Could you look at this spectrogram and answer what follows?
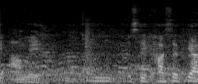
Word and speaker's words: आमेर: आमेर में एक शब्द जो है वो साइलेंट है, क्योंकि हम लोग बोल नहीं पाते हैं, उसको बोलते हैं बी को ऐड करेंगे तो हो जाएगा अंबर, लेकिन आम पब्लिक क्या बोलती है यहाँ की?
